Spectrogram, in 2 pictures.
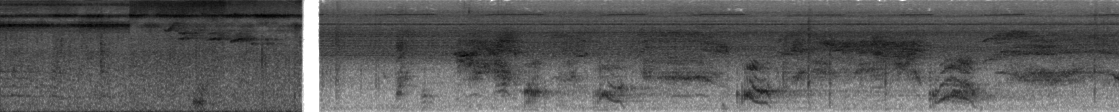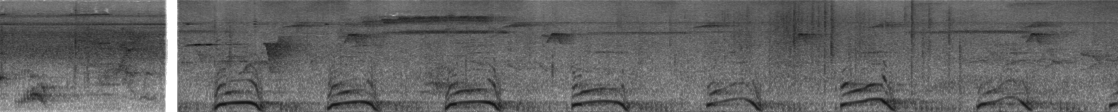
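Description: Three orangutan recordings in turn. First come loud grunts for about three seconds. Then a young orangutan's distress screams, high calls sliding up and down in pitch, run for about ten seconds, and from about two-thirds of the way in an adult male orangutan's long call follows: a series of deep pulses, each rising and falling in pitch, about one a second.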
